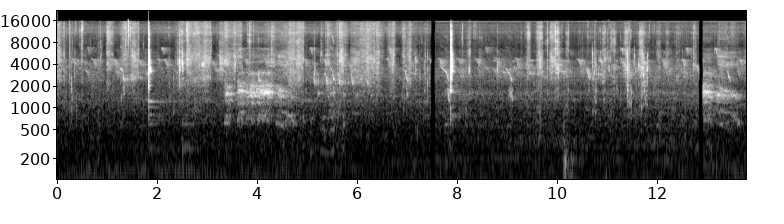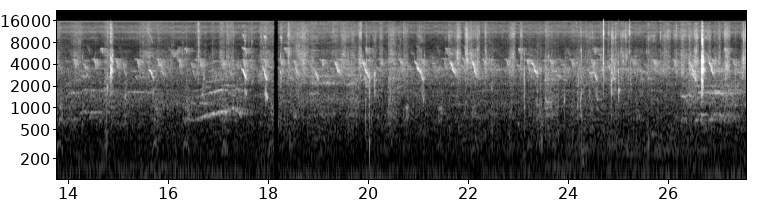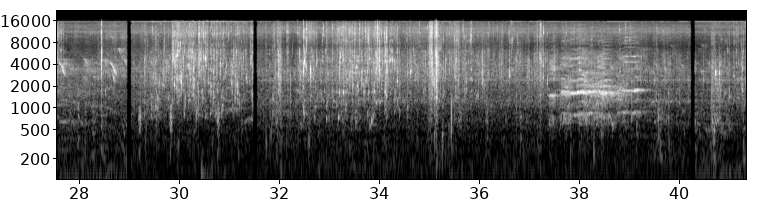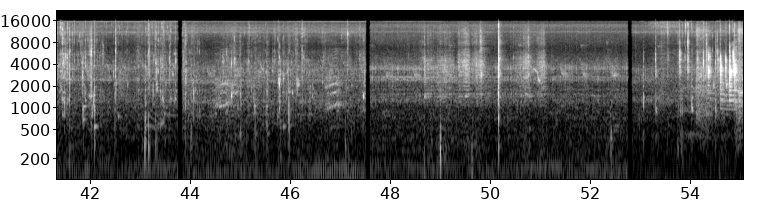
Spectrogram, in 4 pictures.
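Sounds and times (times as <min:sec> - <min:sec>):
peelers scraping banana skins: 0:00.0 - 0:08.1, 0:09.2 - 0:12.8, 0:21.6 - 0:28.3, 0:48.6 - 0:51.4
chickens clucking: 0:11.8 - 0:29.4.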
